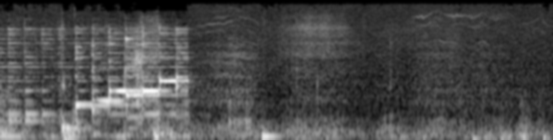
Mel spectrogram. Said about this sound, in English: Who set a timer for me to stop?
